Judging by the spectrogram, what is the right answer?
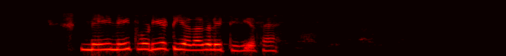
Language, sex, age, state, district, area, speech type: Dogri, female, 30-45, Jammu and Kashmir, Reasi, rural, conversation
